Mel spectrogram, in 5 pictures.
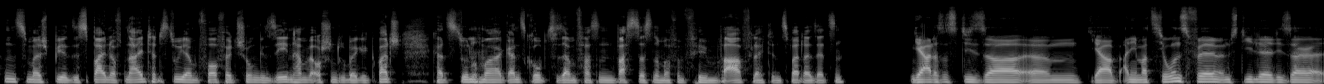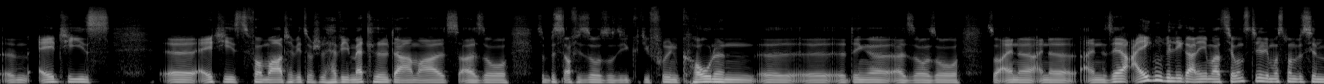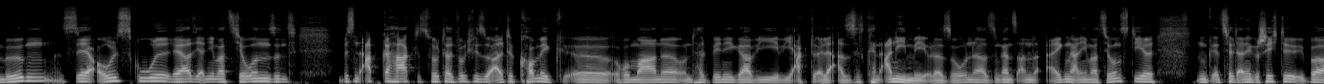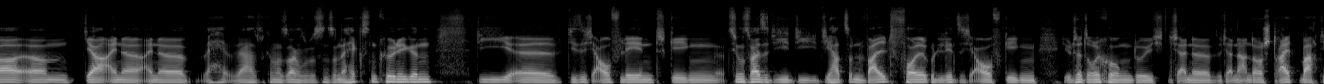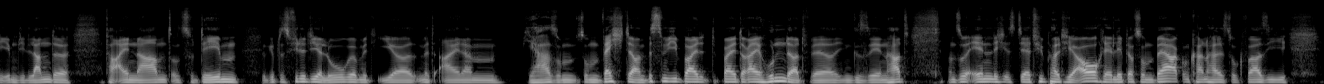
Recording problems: none

